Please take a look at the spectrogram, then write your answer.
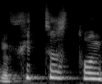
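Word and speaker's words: Wheatstone: 휘스톤 브리지의 평형입니다 자이 용어 자체가이 휘트스톤 브릿지라고 하고요 영어 발음이 차이니까 히스톤 브릿지라고 하는데 자 일단 가변저항 자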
